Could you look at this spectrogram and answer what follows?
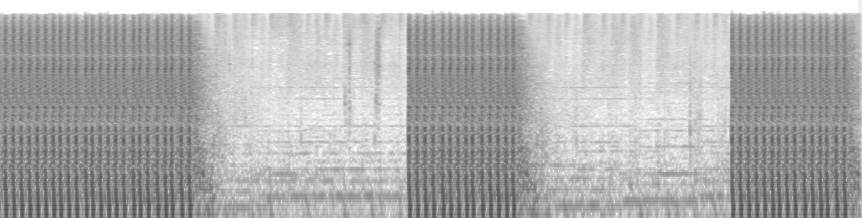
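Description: Rapid automatic gunfire in PUBG Lite rattles in two long bursts, separated by quieter stretches of faint game background noise.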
